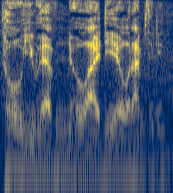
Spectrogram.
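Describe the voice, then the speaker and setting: A man's voice: deep voice, steady tone, normal speed, bright, forceful tone, faint music behind. A man playing a sulky, protective courier in an audio drama, terse and dismissive. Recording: clearly noisy background.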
